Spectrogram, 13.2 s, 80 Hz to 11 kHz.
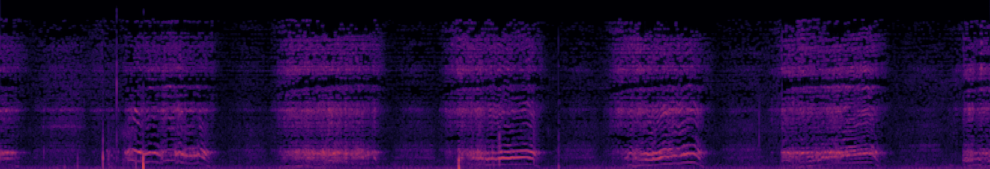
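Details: Infant snoring during sleep: noisy breathing with a rough, fluttering snore on each breath, about 27 breaths a minute.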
